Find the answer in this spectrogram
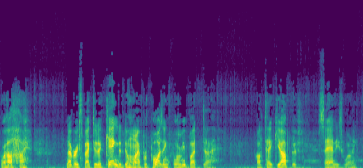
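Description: A man's voice: mid-range voice, lively intonation, normal speed, bright, forceful tone, husky, highs cut off, heavily acted. An actor playing a plainspoken young American man who tells his adventure in colloquial, earnest old radio style. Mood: relieved, bashful. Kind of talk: 1940s radio drama first-person narration.

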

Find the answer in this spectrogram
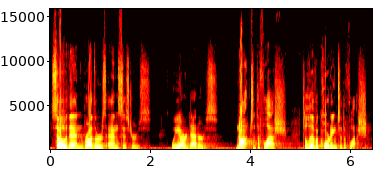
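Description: Male priest, middle-aged, lively emphatic reading, dull sound, church reverb. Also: medium pitch, unhurried. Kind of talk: scripture reading. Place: small church chancel, indoors. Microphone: lapel mic, face mask.

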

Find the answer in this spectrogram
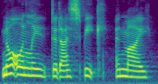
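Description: A woman's voice: mid-range voice, measured pace, smooth. A comedian with a Glaswegian accent tells stories in a wry, dry way. Her voice sits in an ordinary middle range for a woman. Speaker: comedian interviewee. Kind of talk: casual anecdotal chat.

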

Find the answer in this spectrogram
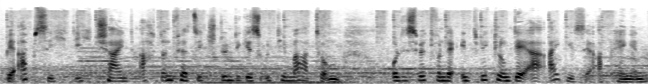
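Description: An actor playing a state official who reads out a terse telegram in a formal, businesslike way for a radio play. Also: male voice, a little high, close to an everyday voice. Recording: loud music bed under the voice.

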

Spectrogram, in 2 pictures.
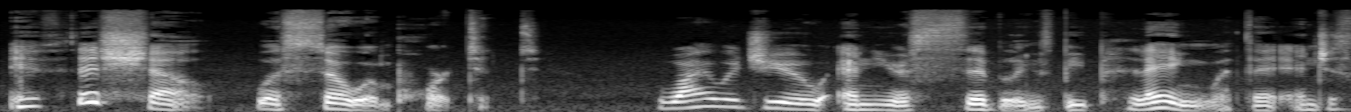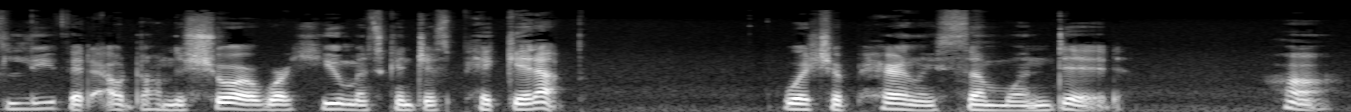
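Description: A woman playing a confident, commanding, flirty female pirate captain in an ASMR fantasy roleplay, breathy and deliberate. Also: no room sound. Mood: wry, probing. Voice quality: breathy, low, husky. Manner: slow, deliberate, smooth-talking. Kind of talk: ASMR roleplay acting, fantasy audio drama.

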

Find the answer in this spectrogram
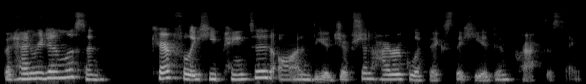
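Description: Young female storybook reader, higher-pitched with creaky fry, emphatic delivery. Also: fairly even intonation, moderate pace. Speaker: teacher reading aloud. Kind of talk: storybook read-aloud.

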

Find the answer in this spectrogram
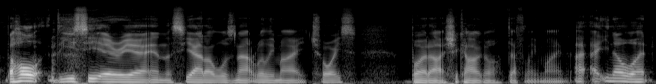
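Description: A man in his thirties from Turkey with a Turkish accent, a podcast guest telling his story in relaxed, chatty fashion at a studio boom mic. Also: fairly quick, creaky, clear, resonant tone, dry recording. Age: 30s. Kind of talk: casual interview chat. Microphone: studio boom mic with headphones.

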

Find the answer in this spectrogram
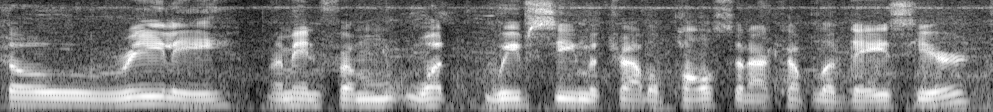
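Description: A man's voice: mid-range voice, level tone, moderate pace, a little mellow. A man in his forties hosting a casual travel interview outdoors on a beach, talking in a chatty, joking way with many restarts. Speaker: travel news host. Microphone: lapel mic. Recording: outdoor beach noise behind.

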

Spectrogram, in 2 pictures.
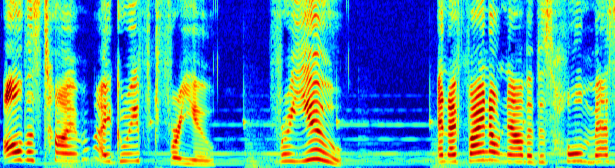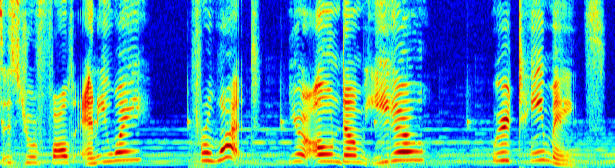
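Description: A woman's voice: very high voice, expressive, slow, soft background music, exaggerated voice. An actress playing a betrayed young woman robot golfer in an anime-style game, intense and accusing. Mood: hurt, angry.

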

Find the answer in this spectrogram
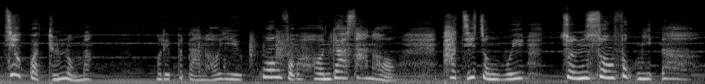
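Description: Woman acting impostor empress dowager, high voice, deferential, pleading, slippery, radio drama, faint music behind. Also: normal speed, darkish tone, natural voice. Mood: nervous, deferential.

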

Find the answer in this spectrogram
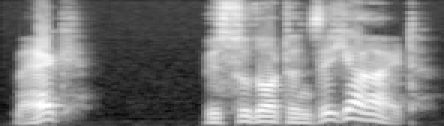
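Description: An actor playing a chatty, joking small-town radio DJ in a radio drama. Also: male voice, mid-range voice, very animated, unhurried, husky. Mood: urgent. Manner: chatty, jokey. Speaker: radio host.

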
